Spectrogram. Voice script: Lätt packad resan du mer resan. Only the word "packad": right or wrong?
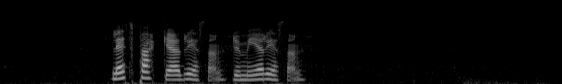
right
